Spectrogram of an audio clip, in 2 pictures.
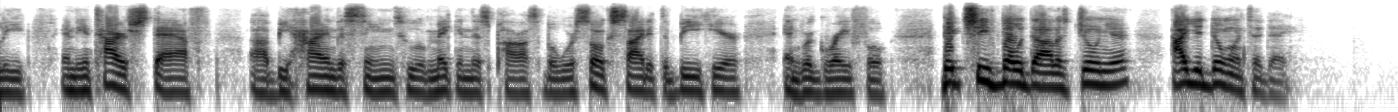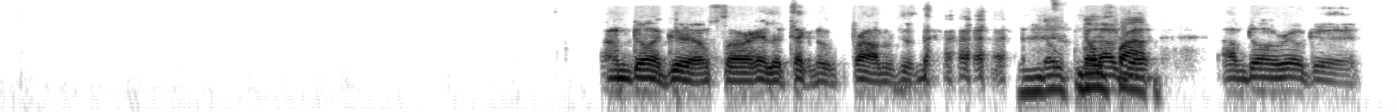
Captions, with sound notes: and the entire staff behind the scenes who are making this possible. We're so excited to be here, and we're grateful. Big Chief Bo Dollis Jr, how you doing today? - I'm doing good. I'm sorry I had a little technical problem just now. [chuckle] - No problem. - I'm doing real good.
